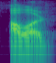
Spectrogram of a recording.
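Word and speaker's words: hour: হাওয়ার, এখানে এইচ এর উচ্চারণটা কিন্তু আসেনি, এই জন্য এটাকে এটাকে না এটাকে এটা এটাকে নির্দিষ্ট করা হয়েছে, তার জন্য দি বসেছে।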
